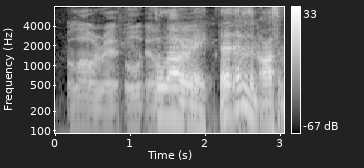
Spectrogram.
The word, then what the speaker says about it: Oloare: Oloare. Oloare. That is an awesome last name. Wait, what are you saying right? Is he saying it right? Oloare.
